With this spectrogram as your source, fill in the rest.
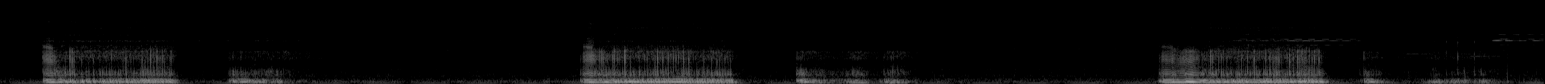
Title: silly puppy snoring #puppy #funny #pitbull #snoring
